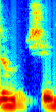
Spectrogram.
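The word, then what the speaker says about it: Æ: is a is a high high ranking she's a she's a witch um and then elon's son's name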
